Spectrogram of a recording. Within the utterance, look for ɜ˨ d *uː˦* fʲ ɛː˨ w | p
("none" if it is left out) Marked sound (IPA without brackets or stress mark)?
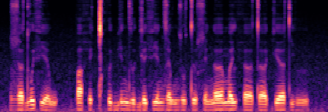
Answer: uː˦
